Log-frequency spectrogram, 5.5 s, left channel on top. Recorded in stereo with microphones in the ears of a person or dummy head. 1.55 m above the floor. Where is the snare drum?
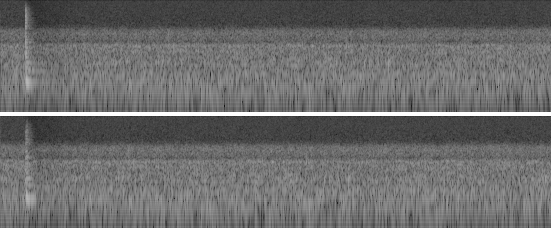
60° left (ahead or behind), 1.6 m.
